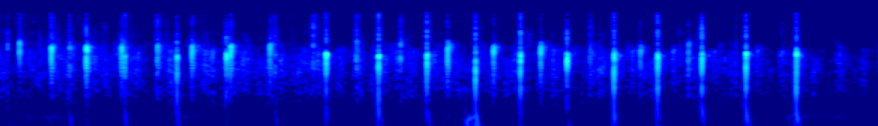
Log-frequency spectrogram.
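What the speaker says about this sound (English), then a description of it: "acknowledge you with a round of applause and a show of gratitude" A round of applause at a school board of education meeting: a smaller group clapping, with sharp, distinct, fairly regular claps spread through the room and no voices over it.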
